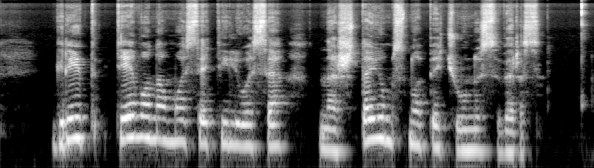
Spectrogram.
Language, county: Lithuanian, Panevėžys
